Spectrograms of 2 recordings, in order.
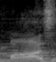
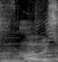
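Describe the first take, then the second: First: The name is said with an 'ah' vowel. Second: The name is said with an 'oh' vowel. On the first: This is how most people first said it. The speaker calls it wrong. "Everyone looking at Maz" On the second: This is the official way to say it. The speaker calls it right. "and then realizing, "Oh, it's Mose.""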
